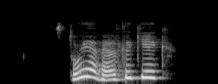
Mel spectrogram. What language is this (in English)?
Western Mari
